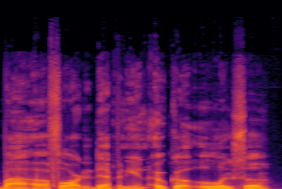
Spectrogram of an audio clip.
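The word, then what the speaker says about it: Okaloosa: a Florida depy in Oka Lusa I believe is how it's pronounced uh in Florida uh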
